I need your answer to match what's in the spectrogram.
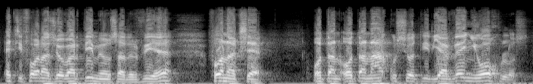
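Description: A man preaching a fervent sermon, often addressing his listeners as brothers and repeating "thank God" as a refrain, swinging between soft asides and loud shouted praise. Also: mid-range voice. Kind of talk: Pentecostal-style sermon.

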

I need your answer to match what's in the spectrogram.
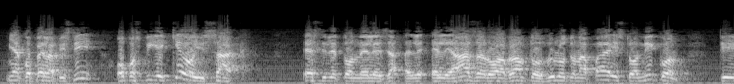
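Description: A man preaching a sermon, retelling a story with lively acted-out dialogue and occasional laughter. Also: muffled recording. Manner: acts out quoted dialogue with raised pitch, laughs while telling.

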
